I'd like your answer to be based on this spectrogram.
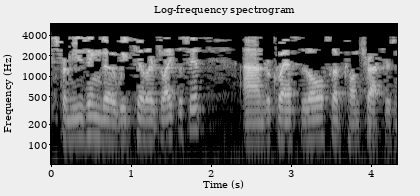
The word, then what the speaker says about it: glyphosate: 18 is the use of weed killer glyphosate.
